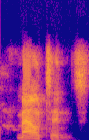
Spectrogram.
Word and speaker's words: mountains: thing I didn't like please mountains not mountains first syllable stress mountains there's beautiful mountains mountains the second syllable is unstressed mountains yeah very difficult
